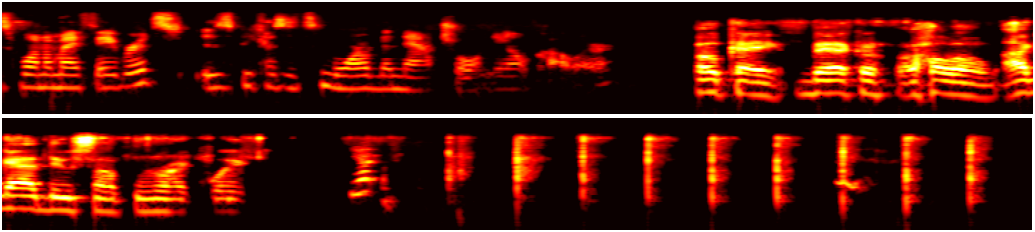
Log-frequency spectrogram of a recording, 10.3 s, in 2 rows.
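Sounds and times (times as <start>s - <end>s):
speech: 0.0s - 7.5s
hand claps: 7.4s - 10.3s.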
